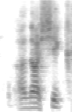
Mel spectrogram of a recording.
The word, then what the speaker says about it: Nashik: Anyway, there when from Rama went to Nashik. the western Nasik. Nashik is the correct pronunciation.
